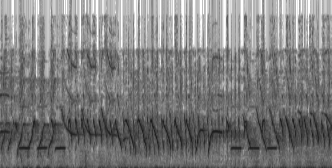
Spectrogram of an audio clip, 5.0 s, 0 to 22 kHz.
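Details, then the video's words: Continuous high-pitched canary song: quick downward-slurred notes run into fast trills, broken twice by short flat whistles, all delivered at a steady, loud pace. "KENARI GACOR 2 IN 1 | CANARY SINGING"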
